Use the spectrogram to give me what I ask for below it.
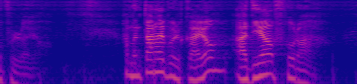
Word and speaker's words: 아디아포라: 주니까 저에게 이런 유익이 오더라고요 이것을 기독교 윤리학에서는 아디아포라라고 불러요 한번 따라해 볼까요 아디아포라 내 아디아 소라인데요 헬라어로는 이렇게 씁니다 알파 델타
